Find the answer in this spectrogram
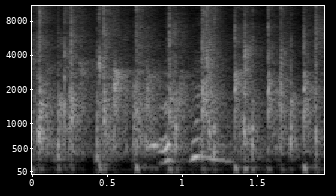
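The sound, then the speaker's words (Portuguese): An audience in Barretos claps for the Hospital de Amor communication team, a steady burst of applause with many hands making dense, crisp, uneven smacks at a lively volume, with faint voices underneath. “Massagem, palmas, por favor, para eles.”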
